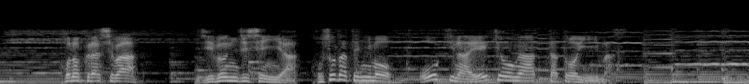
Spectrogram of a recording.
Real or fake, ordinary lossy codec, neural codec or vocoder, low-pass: real; AAC, 32 kbps; none; 5.4 kHz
